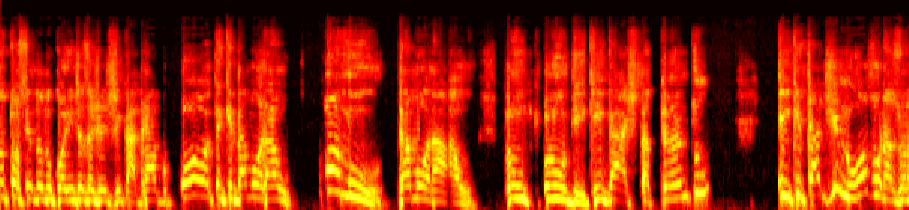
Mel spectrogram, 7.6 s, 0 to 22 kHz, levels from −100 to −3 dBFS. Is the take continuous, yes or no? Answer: yes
